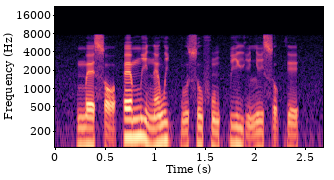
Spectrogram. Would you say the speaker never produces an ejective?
yes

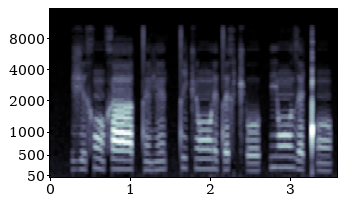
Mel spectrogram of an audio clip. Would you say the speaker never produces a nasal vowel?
no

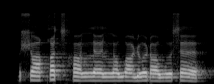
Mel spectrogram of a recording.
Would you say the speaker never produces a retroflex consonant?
no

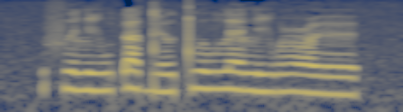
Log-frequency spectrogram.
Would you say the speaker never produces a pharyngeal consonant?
no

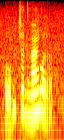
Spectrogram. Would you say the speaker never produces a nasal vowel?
no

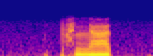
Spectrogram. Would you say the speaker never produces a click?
yes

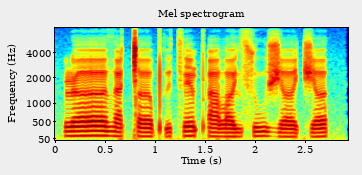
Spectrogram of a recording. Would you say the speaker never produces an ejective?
no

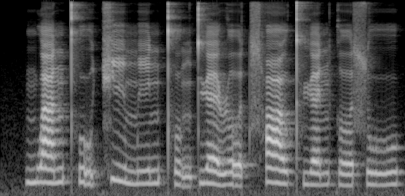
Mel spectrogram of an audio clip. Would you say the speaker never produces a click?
yes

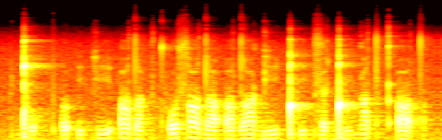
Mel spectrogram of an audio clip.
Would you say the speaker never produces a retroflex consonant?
yes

